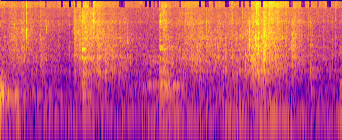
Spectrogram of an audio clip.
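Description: Fried papad pieces coated in chili powder are stirred in a hot pan, making close, soft sizzling with a few brisk scraping sweeps of the spatula.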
